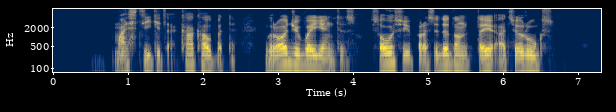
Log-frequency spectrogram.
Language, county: Lithuanian, Kaunas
